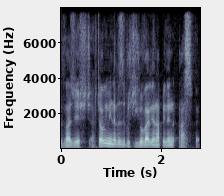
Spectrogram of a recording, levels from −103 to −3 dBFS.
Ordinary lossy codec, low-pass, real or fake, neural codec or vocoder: none; none; fake; codec, 16 kHz, 2 kbps, FunCodec, trained on LibriTTS, 25 frames a second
